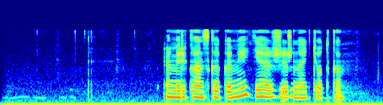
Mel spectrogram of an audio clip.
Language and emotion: Russian, neutral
